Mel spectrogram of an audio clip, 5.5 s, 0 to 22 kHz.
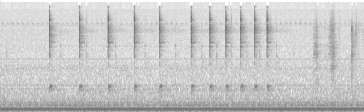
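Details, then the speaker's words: Honeywell gas water heater control valve blinking code 4 (high-temperature shutdown), during the DIY reset with the board connected: sharp dry clicks about twice a second over a low hum are the valve solenoids opening, not the tapping. "That noise is actually the valves inside here opening up. It ain't this tapping on it."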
